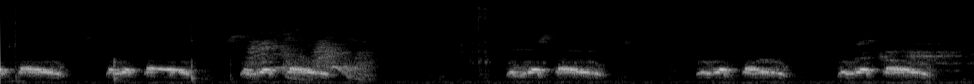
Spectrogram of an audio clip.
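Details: Calling and bowing coos from a young spotted dove, used to stir up wild doves: deep, paired hoarse coos in groups separated by a silent stretch, with a brief broader rough phrase near the start.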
